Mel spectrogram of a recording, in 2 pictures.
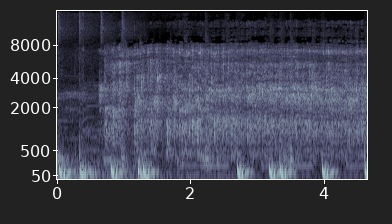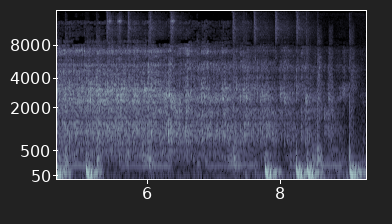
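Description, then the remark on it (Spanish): A steady round of applause thanking listeners in Panama lasts several seconds, dense crackling clapping that swells quickly and holds at a fairly loud level, with some low thumps mixed in, no talking over it. “Nuestros amigos panameños nos hacen favor de escucharnos y les agradecemos con un aplauso también.”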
